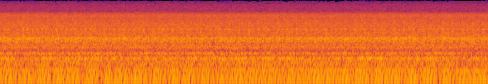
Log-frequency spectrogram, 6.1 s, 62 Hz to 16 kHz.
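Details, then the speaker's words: Volvo 240GLE with an LS2 V8 swap on first start after engine reinstall: uneven, lumpy idle with irregular stumbles, one dead cylinder. The number 8 coil had been swapped to number 2; pulling that plug changed nothing, touching it changed revs, and an ignition wiring fault is suspected. "Pulling this plug off made no difference to how the car ran, so I thought maybe there's something to do with this, but when I touched the plug here, the revs changed. So I reckon there's something wrong with this plug."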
